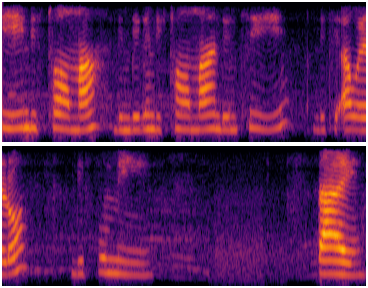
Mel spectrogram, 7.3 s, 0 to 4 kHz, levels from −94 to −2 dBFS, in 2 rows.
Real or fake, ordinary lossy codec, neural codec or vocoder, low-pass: real; none; none; 3.6 kHz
